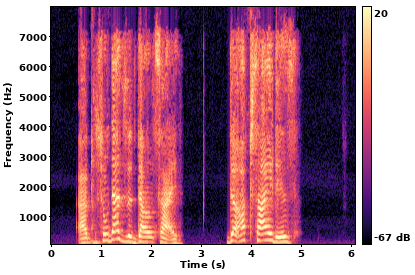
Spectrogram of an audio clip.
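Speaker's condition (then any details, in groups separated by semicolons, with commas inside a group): Cerebral palsy; lifelong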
